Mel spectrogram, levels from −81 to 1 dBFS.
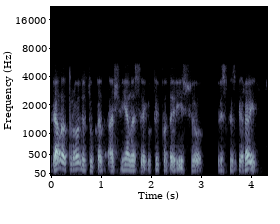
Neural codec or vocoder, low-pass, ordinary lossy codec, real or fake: vocoder, 22.05 kHz, 80 mel bands, HiFi-GAN; 5.4 kHz; Opus, 32 kbps; fake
